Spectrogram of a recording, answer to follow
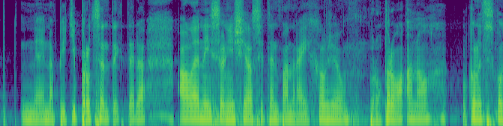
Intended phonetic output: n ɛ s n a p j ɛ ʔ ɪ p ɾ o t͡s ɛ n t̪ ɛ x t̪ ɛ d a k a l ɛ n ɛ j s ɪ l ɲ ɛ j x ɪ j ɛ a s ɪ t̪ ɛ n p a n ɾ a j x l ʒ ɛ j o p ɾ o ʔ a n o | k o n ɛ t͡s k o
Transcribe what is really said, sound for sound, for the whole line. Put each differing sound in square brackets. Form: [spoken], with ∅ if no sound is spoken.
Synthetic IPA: n ɛ [∅] n a p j ɛ [c] ɪ p ɾ o t͡s ɛ n t̪ ɛ x t̪ ɛ d a [ʔ] a l ɛ n ɛ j s ɪ l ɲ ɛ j [ʃ] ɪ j ɛ a s ɪ t̪ ɛ n p a n ɾ a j x l ʒ ɛ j o p ɾ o ʔ a n o | k o n ɛ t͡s k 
